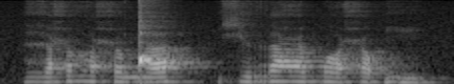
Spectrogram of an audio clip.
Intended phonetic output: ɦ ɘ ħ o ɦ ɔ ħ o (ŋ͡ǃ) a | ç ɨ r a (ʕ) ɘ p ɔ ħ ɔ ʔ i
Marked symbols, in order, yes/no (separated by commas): yes, yes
